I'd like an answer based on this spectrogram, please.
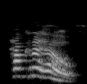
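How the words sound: It sounds unhurried, warm and caring. The caller is genuinely welcomed. The speaker calls it right. "Sound like you care"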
